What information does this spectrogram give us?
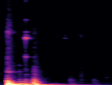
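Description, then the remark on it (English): Two quick clinks of glasses touching in a toast, a fairly dull knock followed by a second tap, with a faint ringing tail fading out. No one speaks. “Let us all cheers to this book finally being finished.”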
